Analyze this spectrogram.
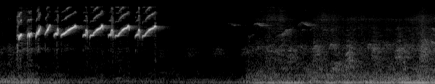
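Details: Pied bushchat, described as black-headed, delivers a quick run of high, sweet, upslurred chirps repeated several times per second for about a second and a half, followed by low background rumble.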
